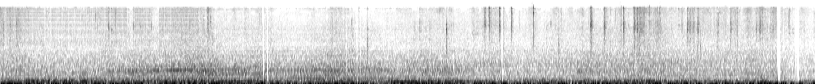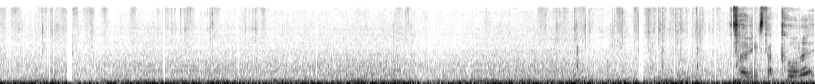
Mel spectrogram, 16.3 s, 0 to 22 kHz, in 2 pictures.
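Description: A Mark 7 VW Golf GTI TCR rumbles over a bumpy track, deep engine and road noise thudding close inside the cabin while someone talks over it.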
